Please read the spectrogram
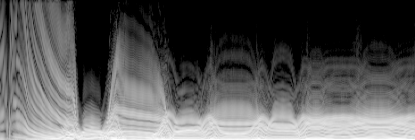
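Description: Eurorack modular synthesizer drone: a sawtooth wave through the Flamingo harmonic interpolation module, a filter and a wave folder, holding a low steady pitch. Its bright upper overtones sweep up and down repeatedly in a wah-wah-like way as the filter emphasizes one part of the spectrum after another.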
